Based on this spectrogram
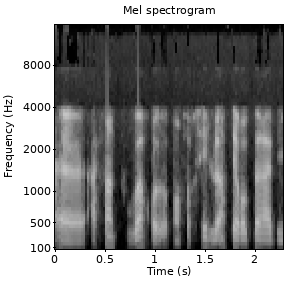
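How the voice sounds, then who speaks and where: A man talks with lively intonation. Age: 40s. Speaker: naval officer, ship commander. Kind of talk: radio interview. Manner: hesitant, frequent fillers.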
